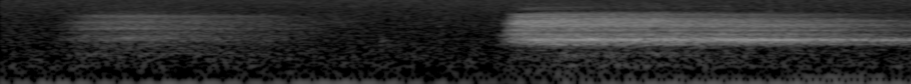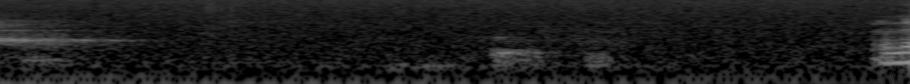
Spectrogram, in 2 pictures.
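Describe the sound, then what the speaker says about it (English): A person in a yoga session takes a slow, deep breath in through the nose and lets it out through the mouth. Both are soft, airy sounds, close by and quiet, followed by a faint rustle. "Let's just take a deep breath in through the nose and out through the mouth."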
